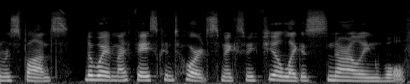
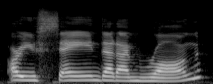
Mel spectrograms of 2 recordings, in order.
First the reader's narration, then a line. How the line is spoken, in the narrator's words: I snarl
